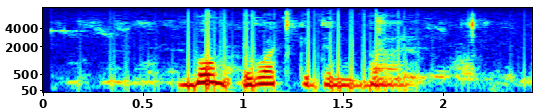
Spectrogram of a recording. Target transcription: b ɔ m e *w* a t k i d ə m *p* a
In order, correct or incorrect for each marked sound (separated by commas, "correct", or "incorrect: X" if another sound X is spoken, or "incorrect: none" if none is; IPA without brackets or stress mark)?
correct, incorrect: b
